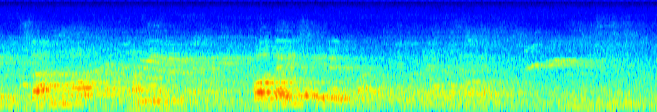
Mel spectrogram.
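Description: A woman sings nearby in a reverberant room.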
